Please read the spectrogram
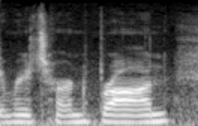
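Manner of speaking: ordinary delivery, nothing marked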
